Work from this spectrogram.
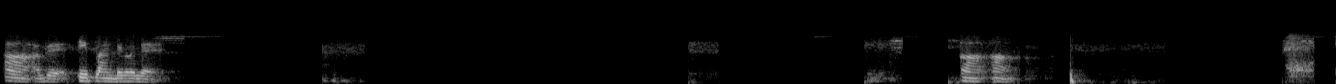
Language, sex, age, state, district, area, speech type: Malayalam, male, 30-45, Kerala, Malappuram, rural, conversation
